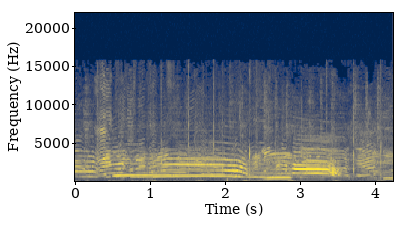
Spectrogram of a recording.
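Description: Women cheering runners on: several high, long drawn-out shouts, one after another, without clear words.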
